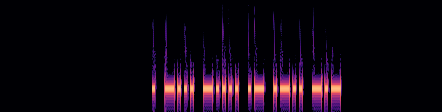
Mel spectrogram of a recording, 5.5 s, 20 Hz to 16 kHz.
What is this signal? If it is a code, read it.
Morse code, heard as a keyed tone, about 30 wpm, 700 Hz. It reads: EB6ALK
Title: DXCC-100 Call Signs - 6 Characters - Repeated 3x - 30wpm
